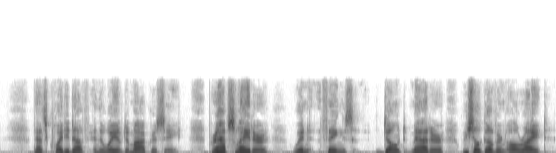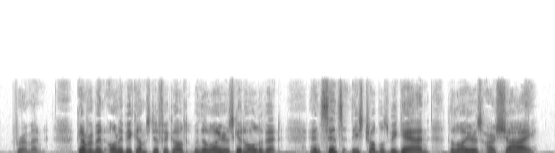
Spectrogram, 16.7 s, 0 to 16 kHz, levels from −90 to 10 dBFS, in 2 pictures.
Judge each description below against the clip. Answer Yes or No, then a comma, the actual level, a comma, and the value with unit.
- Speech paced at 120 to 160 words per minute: Yes, average, 140 wpm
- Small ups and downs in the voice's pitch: No, wide, 5.5 semitones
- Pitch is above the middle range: No, medium, 140 Hz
